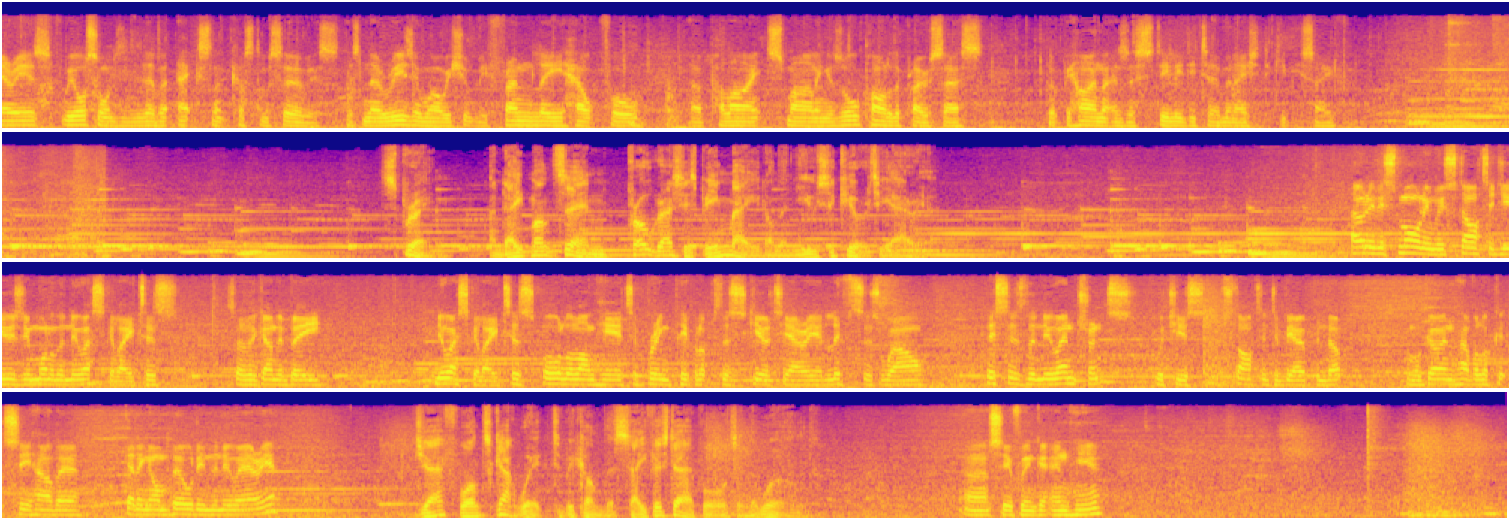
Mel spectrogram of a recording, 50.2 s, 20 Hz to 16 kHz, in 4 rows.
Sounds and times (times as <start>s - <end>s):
Music: 11.4s - 42.6s.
